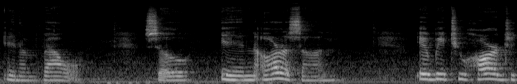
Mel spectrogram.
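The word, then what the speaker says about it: árasán: in theory in Ulster this word could be pronounced Arison now the second a with a father at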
